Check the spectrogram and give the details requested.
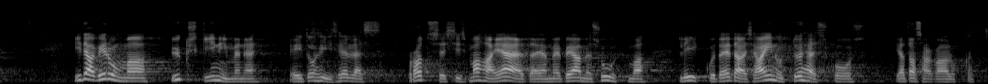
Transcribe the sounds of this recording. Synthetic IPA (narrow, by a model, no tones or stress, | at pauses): id̪̥ɑviɾumɑːykskiinime̞ne̞ | e̞jt̪o̞ɦise̞lːe̞spro̞t̪se̞sːismɑɦɑjæːd̪̥ɑjɑme̞pe̞ɑme̞suːt̪mɑliːkːud̪̥ɑe̞d̪̥ɑsiɑjnult̪yɦe̞sko̞ːs | jɑt̪ɑsɑkɑːlukːˑɑl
